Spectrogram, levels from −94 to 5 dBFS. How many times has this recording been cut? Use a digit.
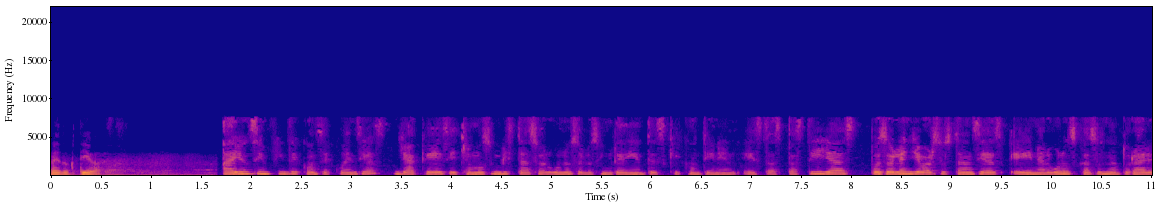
2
